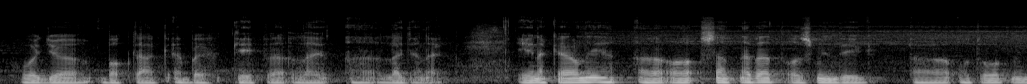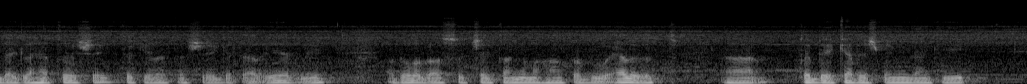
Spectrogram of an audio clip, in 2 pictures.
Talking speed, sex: 80 wpm, male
